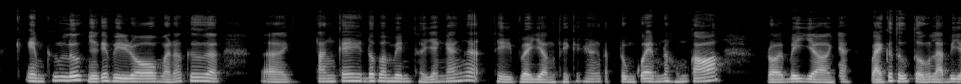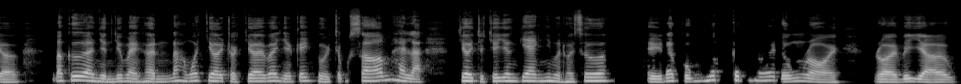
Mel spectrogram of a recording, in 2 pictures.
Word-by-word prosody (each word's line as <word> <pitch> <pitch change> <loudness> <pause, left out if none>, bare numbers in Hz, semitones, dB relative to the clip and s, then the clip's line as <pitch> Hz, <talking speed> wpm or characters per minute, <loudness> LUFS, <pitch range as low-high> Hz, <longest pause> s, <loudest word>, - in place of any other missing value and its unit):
Các - - -15
em 155 -3 0
cứ 180 +6 -4
lướt 185 +2 +4
những 135 -1 +2
cái 165 - +2
video 140 -3 +3
mà 125 -3 -2
nó 135 +3 -2
cứ, 165 -4 +1 0.4
ờ, 120 -1 -2 0.3
tăng 140 0 -2
cái 160 +1 +1
dopamine 145 -3 +1
thời 125 -5 -5
gian 125 +2 -3
ngắn 150 +5 -2
á, 185 -1 0
thì 120 -4 -2
về 115 +1 +1
dần 115 -1 0
thì 115 - -3
cái 125 +6 -14
khả 135 - -6
năng 130 0 -5
tập 130 - -13
trung 125 -2 -2
của 135 - 0
em 135 -2 +2
nó 155 - -1
hổng 130 -1 -6
có. 145 0 +4 0.5
Rồi 115 -1 +2
bây 135 +3 +1
giờ 115 -4 +1
nha, 130 -2 -4 0.2
bạn 110 -1 +3
cứ - - +3
tưởng 140 -3 0
tượng 115 - +2
là 120 -2 +1
bây 130 +4 -2
giờ 115 -2 +1 0.3
nó - - +1
cứ, 195 0 +5
a, 180 - +5
nhìn 140 -5 +1
vô 145 - 0
màn 135 -3 +1
hình 130 -1 -1
nó 165 - 0
hổng 160 -2 -2
có 170 - +2
chơi 165 -3 +1
trò 130 - 0
chơi 145 0 +3
với 165 +1 +2
những 130 -3 -2
cái 165 +2 -1
người 125 -4 -1
trong - - -6
xóm 165 +5 +2
hay 190 -6 +1
là 125 -4 +1 0.3
chơi 165 -2 +5
trò 125 - -4
chơi 155 +4 +1
dân 160 -1 +1
gian 160 -2 +3
như 160 - +2
mình 145 -5 0
hồi 130 +1 -1
xưa 165 +6 +3 0.4
thì 125 -2 +2
nó 155 - +1
cũng 150 +4 -1
mất 200 +1 +1
kết 195 - +2
nối 180 0 -1
đúng 145 +3 0
rồi. 115 -6 +1 0.4
Rồi 115 -1 +3
bây 135 +4 +1
giờ 115 -3 +3
140 Hz, 260 wpm, -23 LUFS, 125-160 Hz, 0.5 s, cứ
